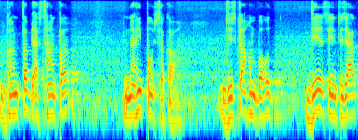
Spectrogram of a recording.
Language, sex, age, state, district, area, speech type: Hindi, male, 60+, Bihar, Madhepura, rural, spontaneous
